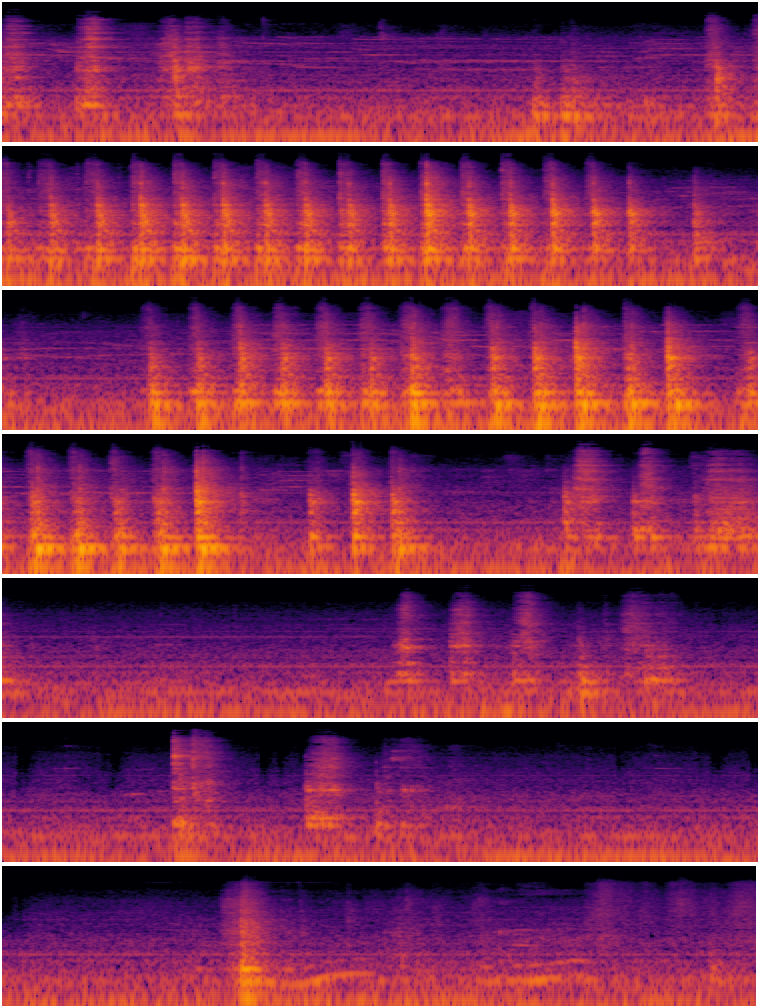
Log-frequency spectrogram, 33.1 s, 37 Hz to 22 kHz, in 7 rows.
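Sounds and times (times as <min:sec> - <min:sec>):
kitchen utensil strokes: 0:17.7 - 0:19.0, 0:21.4 - 0:23.2, 0:25.5 - 0:26.3.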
